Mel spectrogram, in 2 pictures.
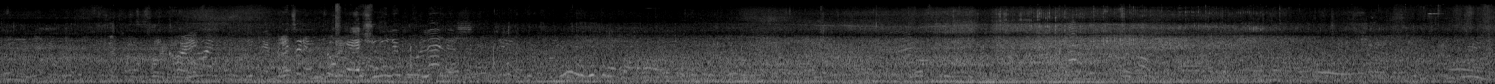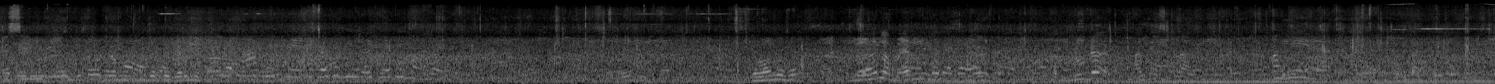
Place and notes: Potsdamer Platz, Berlin, Allemagne - Weihnachtsmarkt
Walking Postdamer Platz and visiting Christmas market with music and children gliding artificial slope on inner tubes (Roland R-07 + CS-10EM)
